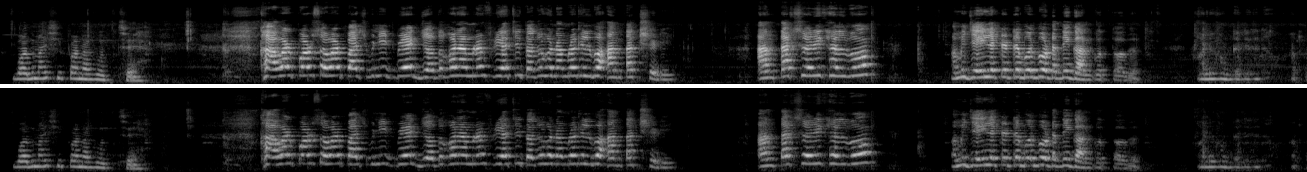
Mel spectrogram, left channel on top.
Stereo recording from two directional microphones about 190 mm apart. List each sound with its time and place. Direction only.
0.2 s speech: 10° left (ahead or behind)
2.6 s a sound: 35° right (ahead or behind)
4.7 s a woman's voice: 15° right (ahead or behind)
7.5 s a woman's voice: 25° right (ahead or behind)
